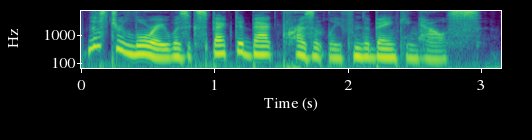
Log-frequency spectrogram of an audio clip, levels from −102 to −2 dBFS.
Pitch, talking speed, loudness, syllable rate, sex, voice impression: 190 Hz, 190 wpm, -17 LUFS, 5.7 syllables/s, female, feminine, adult-like, tensed, powerful, bright, fluent, intellectual, calm, slightly friendly, reassuring, elegant, kind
